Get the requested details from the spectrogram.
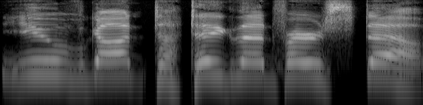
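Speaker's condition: Parkinson's disease, young onset

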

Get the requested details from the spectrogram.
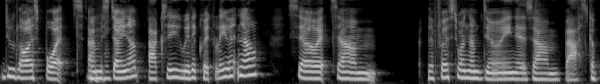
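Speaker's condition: Down syndrome; adult woman

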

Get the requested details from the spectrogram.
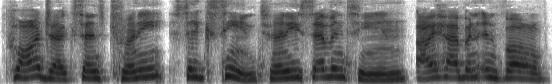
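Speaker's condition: Down syndrome; trisomy 21, three copies of chromosome 21, present from birth, pediatrician suspected after birth, not found prenatally

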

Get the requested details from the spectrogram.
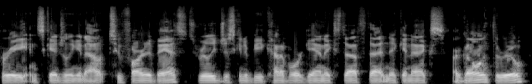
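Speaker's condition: No condition

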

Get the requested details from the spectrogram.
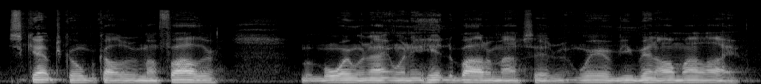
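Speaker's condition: Parkinson's

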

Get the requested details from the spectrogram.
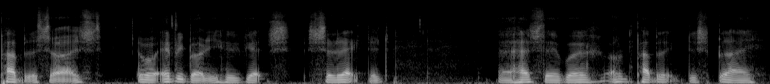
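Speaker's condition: Tongue cancer, aggressive; speech and swallowing problems persist to a certain extent

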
